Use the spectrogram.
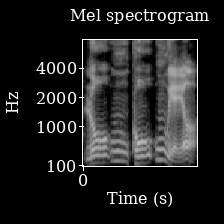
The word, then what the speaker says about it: logo: 이거 로고가 아니라 로우고우예요.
